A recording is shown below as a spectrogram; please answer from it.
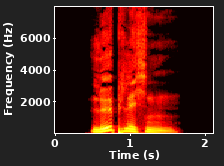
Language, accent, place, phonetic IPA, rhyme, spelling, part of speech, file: German, Germany, Berlin, [ˈløːplɪçn̩], -øːplɪçn̩, löblichen, adjective, De-löblichen.ogg
- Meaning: inflection of löblich: 1. strong genitive masculine/neuter singular 2. weak/mixed genitive/dative all-gender singular 3. strong/weak/mixed accusative masculine singular 4. strong dative plural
